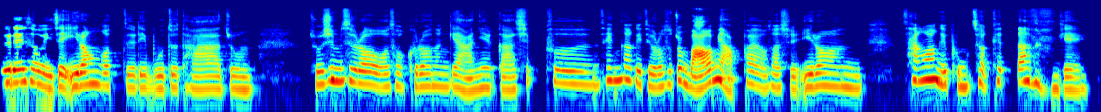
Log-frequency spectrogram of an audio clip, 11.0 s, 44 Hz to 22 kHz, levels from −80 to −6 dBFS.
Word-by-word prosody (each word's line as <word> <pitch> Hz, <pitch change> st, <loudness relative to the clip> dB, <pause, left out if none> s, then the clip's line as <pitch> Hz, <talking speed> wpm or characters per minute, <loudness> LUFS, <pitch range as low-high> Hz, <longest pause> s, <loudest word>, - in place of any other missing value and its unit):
그래서 230 Hz, -1 st, +6 dB
이제 175 Hz, +1 st, +2 dB
'이런 200 Hz, +5 st, +4 dB
것들이 180 Hz, -3 st, -4 dB
모두 160 Hz, +2 st, -4 dB
다 160 Hz, -1 st, -4 dB
좀 155 Hz, -1 st, -4 dB, 0.5 s
조심스러워서 210 Hz, -6 st, +1 dB
그러는 185 Hz, 0 st, -3 dB
게 180 Hz, -1 st, -3 dB
아닐까?' 155 Hz, +1 st, -3 dB
싶은 210 Hz, +2 st, -4 dB
생각이 260 Hz, -1 st, 0 dB
들어서 185 Hz, +1 st, -2 dB
좀 250 Hz, 0 st, 0 dB
마음이 210 Hz, +11 st, +7 dB
아파요 200 Hz, -10 st, -3 dB
사실 175 Hz, -3 st, -5 dB
이런 180 Hz, -2 st, -1 dB, 0.4 s
상황에 260 Hz, -3 st, +5 dB
봉착했다는 225 Hz, +4 st, -2 dB, 0.2 s
게. 155 Hz, 0 st, -4 dB
190 Hz, 300 characters per minute, -23 LUFS, 170-220 Hz, 0.5 s, 마음이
